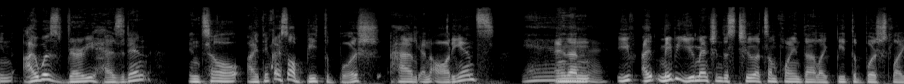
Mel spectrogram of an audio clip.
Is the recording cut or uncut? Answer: cut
